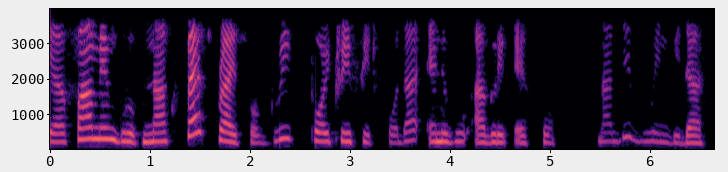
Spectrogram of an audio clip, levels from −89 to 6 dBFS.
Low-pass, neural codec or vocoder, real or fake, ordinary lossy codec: 3.6 kHz; none; real; none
